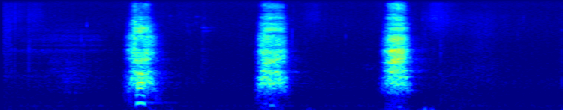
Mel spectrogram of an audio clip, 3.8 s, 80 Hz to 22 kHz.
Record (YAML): exhalation_length: 3.8 s
exhalation_amplitude: 4351
exhalation_signal_mean_std_ratio: 0.31
survey_phase: beta (2021-08-13 to 2022-03-07)
age: 45-64
gender: Female
wearing_mask: 'No'
symptom_cough_any: true
symptom_new_continuous_cough: true
symptom_runny_or_blocked_nose: true
symptom_sore_throat: true
symptom_fatigue: true
symptom_headache: true
symptom_onset: 2 days
smoker_status: Ex-smoker
respiratory_condition_asthma: false
respiratory_condition_other: false
recruitment_source: Test and Trace
submission_delay: 1 day
covid_test_result: Positive
covid_test_method: ePCR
